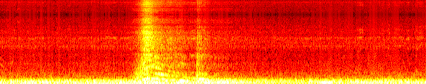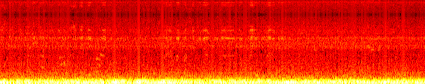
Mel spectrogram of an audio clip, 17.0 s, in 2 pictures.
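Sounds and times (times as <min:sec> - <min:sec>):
car engine revving: 0:00.0 - 0:17.0
low engine rumble: 0:00.0 - 0:17.0.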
